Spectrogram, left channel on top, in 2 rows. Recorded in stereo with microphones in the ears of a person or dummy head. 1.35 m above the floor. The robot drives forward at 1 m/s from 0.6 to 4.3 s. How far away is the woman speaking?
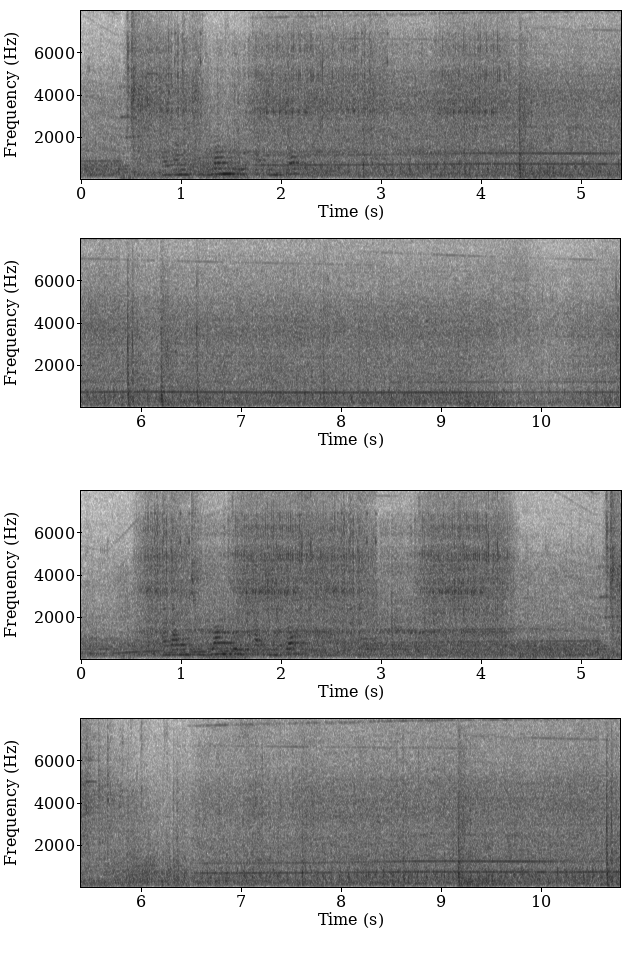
About 1.2 m.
